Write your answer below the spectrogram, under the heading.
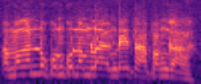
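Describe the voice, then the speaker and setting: A man's voice: high-pitched, lively intonation, a little fast, sharp tone, heavily acted. A man playing a weary, exasperated husband in an Ilocano comedy drama, whining and sputtering with an Ilocano Filipino accent. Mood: baffled, protesting. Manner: whining, sputtering repeated exclamations. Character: exasperated, weary husband who pleads with his wife. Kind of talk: Ilocano comedy radio-style drama acting.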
